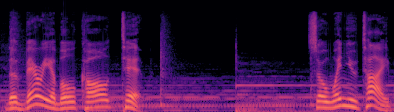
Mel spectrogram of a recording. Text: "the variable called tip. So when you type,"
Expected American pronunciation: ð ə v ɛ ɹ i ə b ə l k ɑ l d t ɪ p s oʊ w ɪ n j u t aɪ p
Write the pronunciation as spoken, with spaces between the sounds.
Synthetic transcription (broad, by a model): ð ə v ɛ ɹ i ə b ə l k ɑ l d t ɪ p s oʊ w ɪ n j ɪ t aɪ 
